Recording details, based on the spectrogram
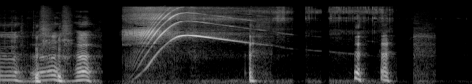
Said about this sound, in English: Absolutely. That that's that's that's our that's our skeptic whistle. By the way, we blow it every time. There's some skeptic. it usually is only saved like a fine wine. It's usually only busted out for UFO skeptics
